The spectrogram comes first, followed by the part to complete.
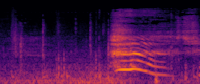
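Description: A woman's voiced sigh about a second in, falling steeply in pitch, over a low steady rumble inside a car.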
